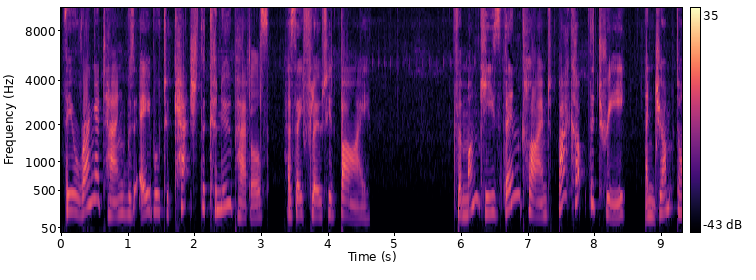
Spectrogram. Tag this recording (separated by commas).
Speech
